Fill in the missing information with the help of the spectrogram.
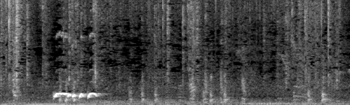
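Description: A zebra dove gives one short, rapid, stuttering coo phrase in a soft mid pitch, lasting about half a second, over a faint background hiss.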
